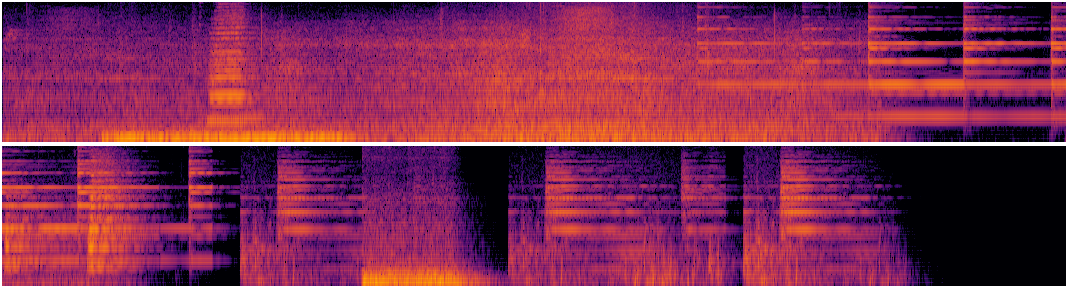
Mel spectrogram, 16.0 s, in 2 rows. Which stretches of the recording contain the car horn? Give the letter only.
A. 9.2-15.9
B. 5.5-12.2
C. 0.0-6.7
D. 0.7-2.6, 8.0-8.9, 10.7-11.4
D.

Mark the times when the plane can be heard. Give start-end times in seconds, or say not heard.
0.0-6.7.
